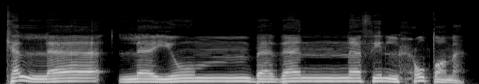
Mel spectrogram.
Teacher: And this meme appears in the middle of the word. So the noon and ba, when they follow one another in the same word, you don't pronounce noon or ba, but you pronounce meme.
